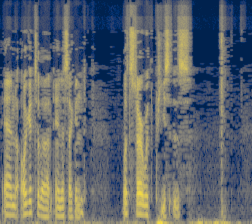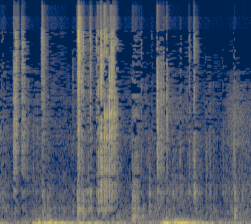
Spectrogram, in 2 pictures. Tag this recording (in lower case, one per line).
speech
